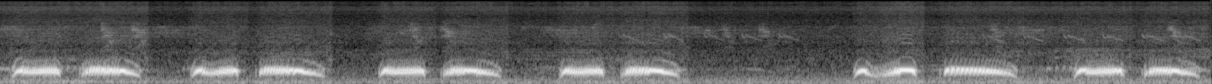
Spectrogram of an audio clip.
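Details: Spotted dove being trained as a decoy, third session, behaviour greatly improved. Rhythmic paired coos, low and mellow, about one per second, with a short pause before a final burst of phrases.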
